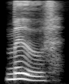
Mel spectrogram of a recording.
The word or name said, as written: move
